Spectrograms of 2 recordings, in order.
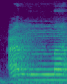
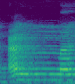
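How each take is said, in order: Both takes have the same delivery.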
